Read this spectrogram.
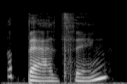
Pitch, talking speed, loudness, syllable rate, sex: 200 Hz, 140 wpm, -20 LUFS, 3.2 syllables/s, female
